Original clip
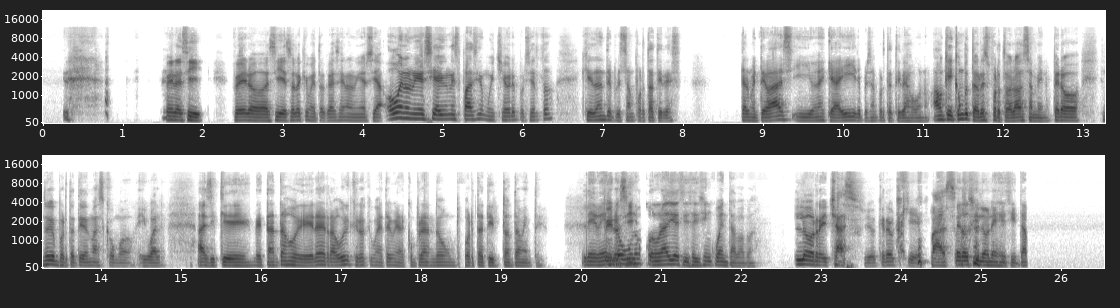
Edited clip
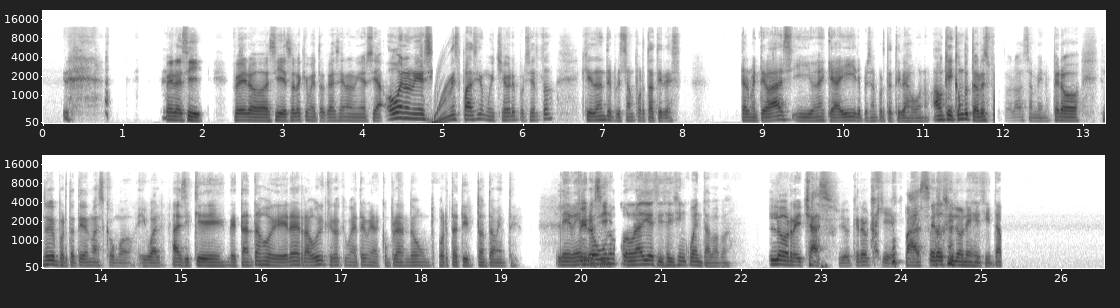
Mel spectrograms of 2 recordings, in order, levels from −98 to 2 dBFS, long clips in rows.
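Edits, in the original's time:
0:04.87: tape start 0.27 s
0:11.90–0:12.77: fade in quadratic
0:14.87–0:15.19: remove

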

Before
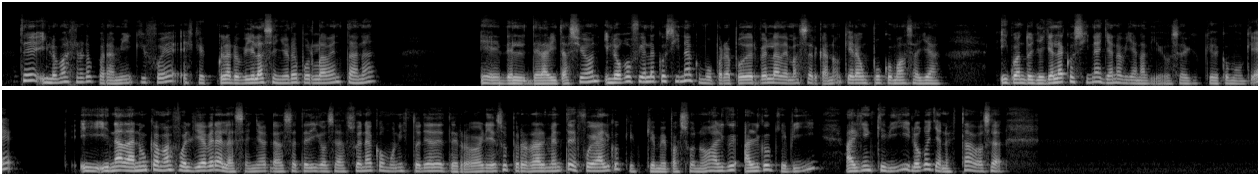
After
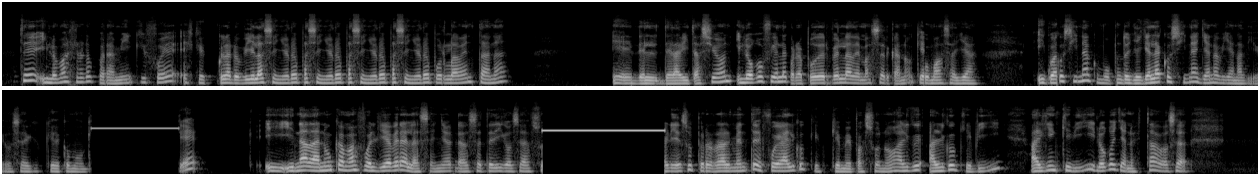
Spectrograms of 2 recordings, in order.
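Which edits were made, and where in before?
0:02.59–0:03.03: repeat, 4 plays
0:06.57–0:07.17: move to 0:10.18
0:08.50–0:08.85: remove
0:12.48: insert tone 3,360 Hz −22 dBFS 0.88 s
0:16.11–0:17.34: beep over 3,010 Hz −15 dBFS

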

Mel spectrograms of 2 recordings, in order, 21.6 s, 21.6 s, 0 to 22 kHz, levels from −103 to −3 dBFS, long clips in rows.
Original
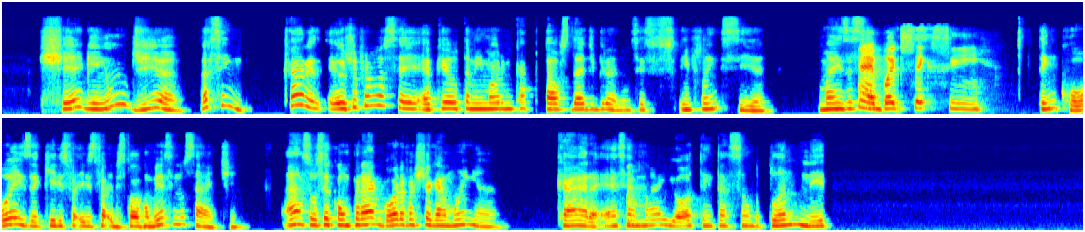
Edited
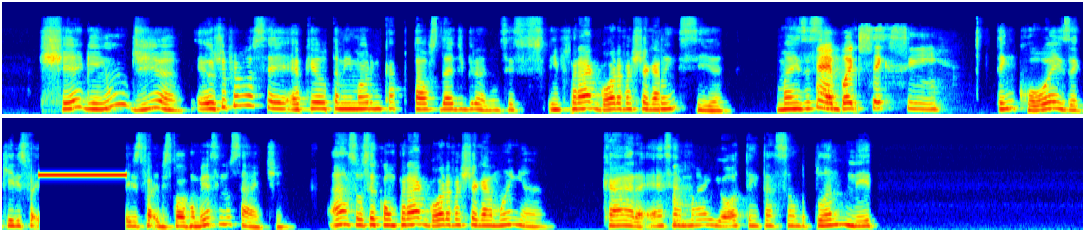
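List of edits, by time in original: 0:01.89–0:03.20: remove
0:11.59: insert tone 2,710 Hz −12 dBFS 0.88 s
0:14.32–0:15.21: duplicate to 0:06.99

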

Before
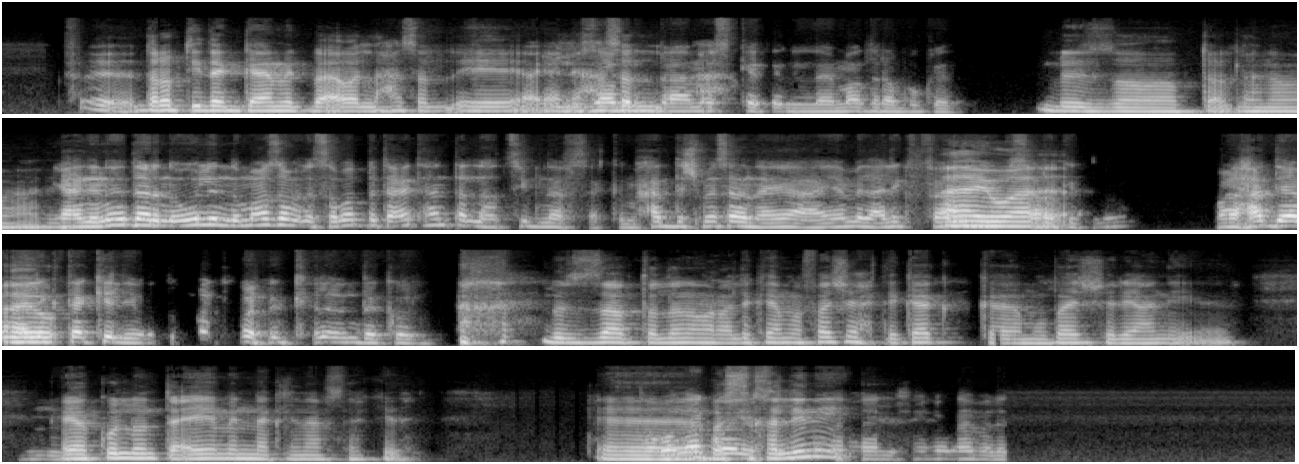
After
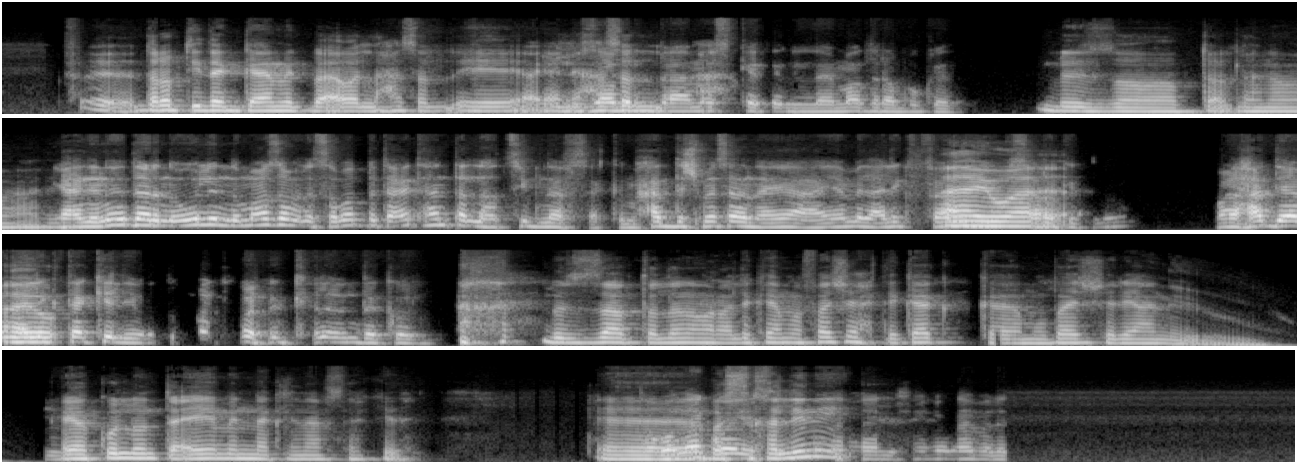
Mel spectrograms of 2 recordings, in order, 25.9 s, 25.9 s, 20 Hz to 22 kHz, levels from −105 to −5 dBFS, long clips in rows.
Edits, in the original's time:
0:08.53–0:10.03: clip gain +3.5 dB
0:18.67: tape stop 0.97 s

